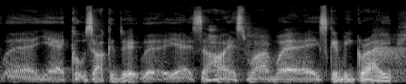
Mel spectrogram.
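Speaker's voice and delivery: mock arrogant self-talk. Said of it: "arrogant, confident".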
